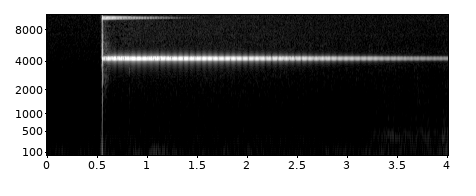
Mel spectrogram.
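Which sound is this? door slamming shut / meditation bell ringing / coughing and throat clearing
meditation bell ringing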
